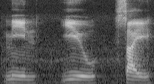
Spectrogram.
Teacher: the mid-flat, tone 3, and the low-flat, tone 6, mid-low flat tone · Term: flat but not high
